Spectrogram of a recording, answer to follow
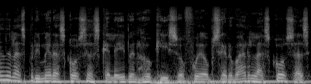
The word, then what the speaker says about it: Leeuwenhoek: Leuven se pronuncian con una B, hook, Leeuwenhoek. Anthony van Leeuwenhoek, he was a haberdasher.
